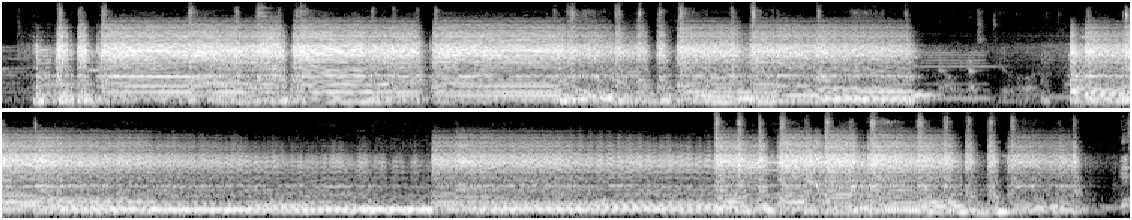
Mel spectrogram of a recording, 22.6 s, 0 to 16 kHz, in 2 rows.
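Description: An electric guitar through a Marshall MG15 MSII amp on its distortion channel plays loud, fuzzy riffs and sustained chords, with a brief drop to near silence partway through. Nobody speaks.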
